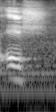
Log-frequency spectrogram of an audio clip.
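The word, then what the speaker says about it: אש: La última se pronuncia Esh, que es fuego, por eso horno de fuego.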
